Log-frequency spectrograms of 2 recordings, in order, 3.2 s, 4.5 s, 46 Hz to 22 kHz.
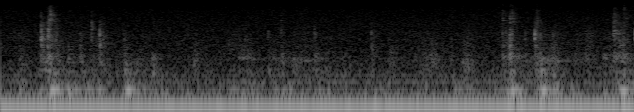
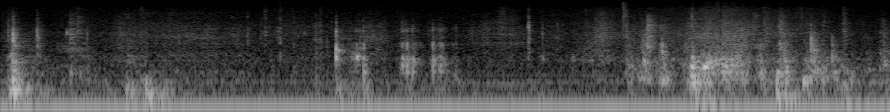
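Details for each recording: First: Sony SLC35 Betamax video recorder on eject with a cassette inside: solenoid pulls in but the weak motor barely moves; quiet, irregular clicking and ticking like a gear catching, cause suspected not confirmed. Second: Sony SLC35 Betamax video recorder with a loading fault: quiet motor hum broken by scattered clicks and short whirs as the cassette loading mechanism cycles and resets itself; loading works but tape lacing is faulty.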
